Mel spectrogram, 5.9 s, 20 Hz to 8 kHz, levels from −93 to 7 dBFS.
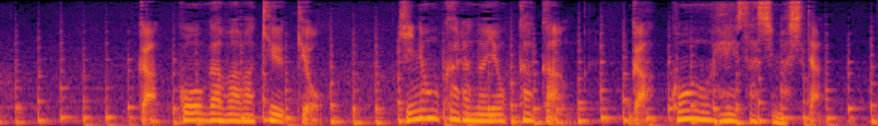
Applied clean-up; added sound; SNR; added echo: none; none; none; none.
